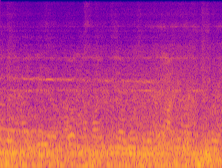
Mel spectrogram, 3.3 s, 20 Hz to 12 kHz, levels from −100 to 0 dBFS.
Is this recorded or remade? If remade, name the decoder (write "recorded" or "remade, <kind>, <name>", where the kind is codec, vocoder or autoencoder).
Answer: remade, autoencoder, DAC-VAE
